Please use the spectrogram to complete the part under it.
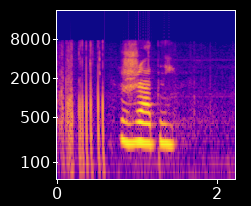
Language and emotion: Russian, angry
